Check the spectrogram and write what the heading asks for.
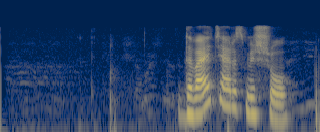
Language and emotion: Russian, positive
